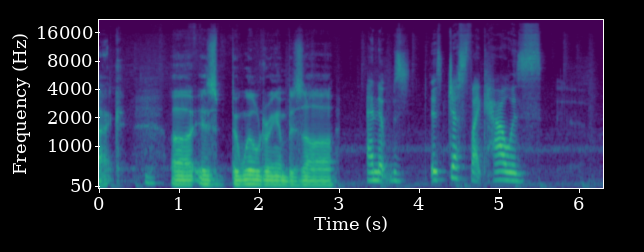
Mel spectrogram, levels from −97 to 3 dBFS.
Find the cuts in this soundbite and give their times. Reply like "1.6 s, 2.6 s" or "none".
3.0 s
